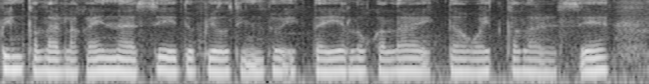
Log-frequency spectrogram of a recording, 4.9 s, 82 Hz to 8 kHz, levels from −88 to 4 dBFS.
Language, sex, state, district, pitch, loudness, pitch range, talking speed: Nagamese, female, Nagaland, Dimapur, 165 Hz, -16 LUFS, 160-170 Hz, 170 wpm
